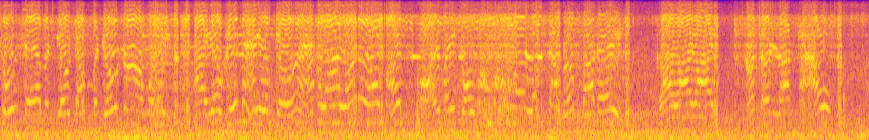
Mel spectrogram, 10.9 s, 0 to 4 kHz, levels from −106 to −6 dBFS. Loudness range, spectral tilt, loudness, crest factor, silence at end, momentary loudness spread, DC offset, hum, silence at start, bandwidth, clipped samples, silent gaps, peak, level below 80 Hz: 2 LU; -7.5 dB/octave; -9 LUFS; 10 dB; 0 s; 4 LU; 4%; none; 0 s; 4 kHz; under 0.1%; none; 0 dBFS; -22 dBFS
